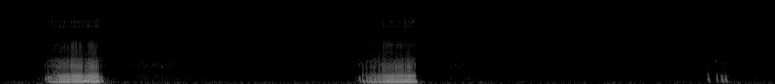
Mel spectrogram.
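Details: Rescue cat, four years seven months old, snoring: two deep, rough, buzzy snore breaths about three seconds apart, then a faint short sound near the end, quiet in between.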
